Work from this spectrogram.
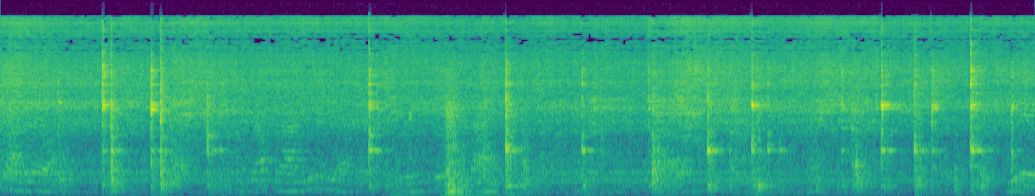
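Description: Rice for egg biryani is stirred with egg masala, rice masala and Schezwan seasoning in a pan: repeated scraping and tapping of a spoon over a low sizzle, close up, with no talking.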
